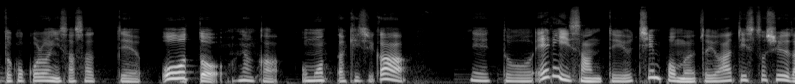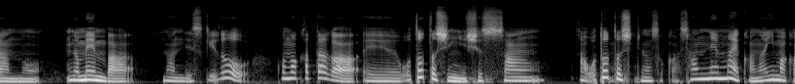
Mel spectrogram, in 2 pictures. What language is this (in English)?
Japanese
